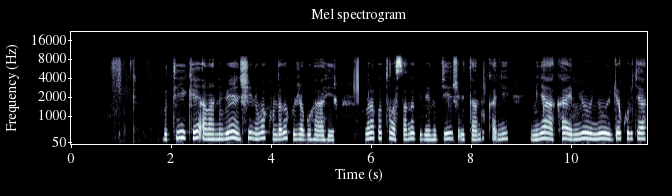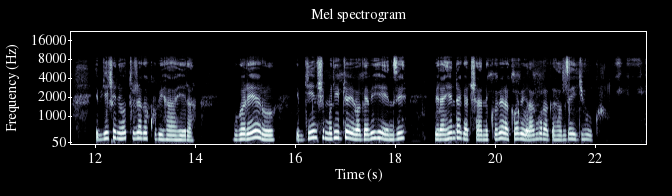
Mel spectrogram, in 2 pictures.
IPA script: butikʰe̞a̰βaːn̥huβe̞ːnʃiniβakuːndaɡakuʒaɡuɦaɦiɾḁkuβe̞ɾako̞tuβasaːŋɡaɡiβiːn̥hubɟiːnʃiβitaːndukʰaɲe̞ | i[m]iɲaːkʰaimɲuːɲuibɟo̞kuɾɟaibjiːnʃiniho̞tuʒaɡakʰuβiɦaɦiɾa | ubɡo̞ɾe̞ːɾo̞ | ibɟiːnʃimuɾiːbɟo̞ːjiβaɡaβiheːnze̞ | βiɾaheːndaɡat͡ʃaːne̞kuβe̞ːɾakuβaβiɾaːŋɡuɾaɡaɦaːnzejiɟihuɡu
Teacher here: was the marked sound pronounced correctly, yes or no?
yes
